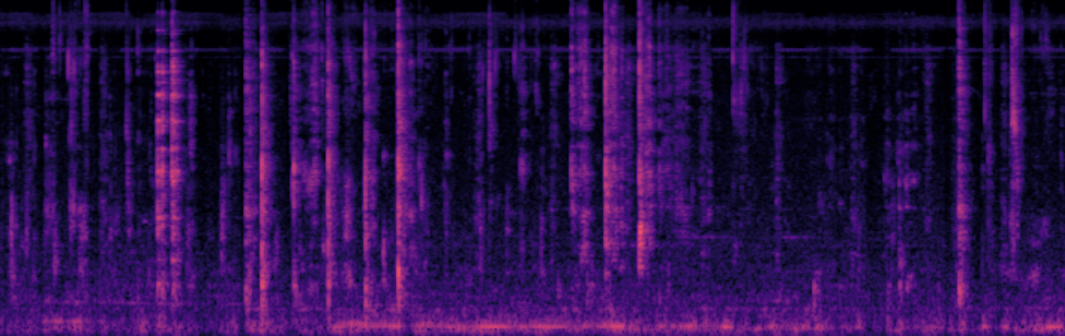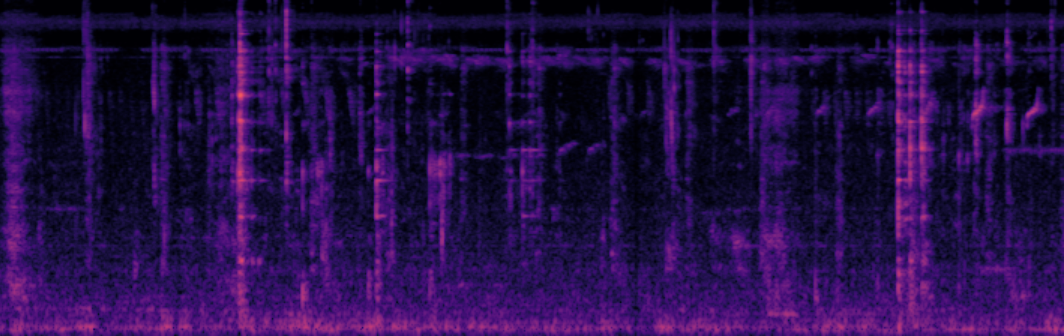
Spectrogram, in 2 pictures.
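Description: Eating sounds: chopsticks clicking against a glass bowl of instant noodles, with noodle slurping and chewing between the clicks.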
